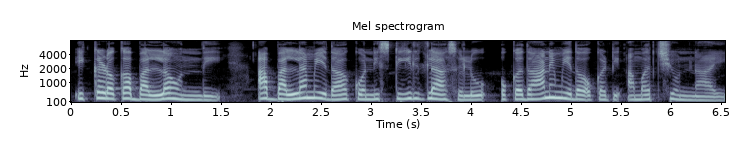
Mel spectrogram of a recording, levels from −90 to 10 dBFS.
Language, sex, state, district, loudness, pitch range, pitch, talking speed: Telugu, female, Telangana, Komaram Bheem, -16 LUFS, 205-250 Hz, 225 Hz, 135 wpm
